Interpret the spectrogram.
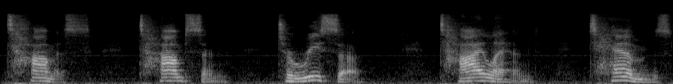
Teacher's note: they are pronounced as if they were spelled with a normal T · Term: TH exceptions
